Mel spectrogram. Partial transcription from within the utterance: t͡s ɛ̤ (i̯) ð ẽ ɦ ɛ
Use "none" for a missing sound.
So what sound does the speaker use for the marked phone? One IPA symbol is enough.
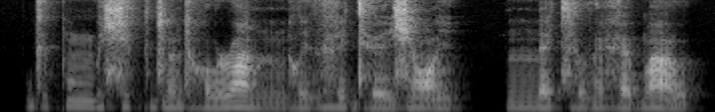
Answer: u̯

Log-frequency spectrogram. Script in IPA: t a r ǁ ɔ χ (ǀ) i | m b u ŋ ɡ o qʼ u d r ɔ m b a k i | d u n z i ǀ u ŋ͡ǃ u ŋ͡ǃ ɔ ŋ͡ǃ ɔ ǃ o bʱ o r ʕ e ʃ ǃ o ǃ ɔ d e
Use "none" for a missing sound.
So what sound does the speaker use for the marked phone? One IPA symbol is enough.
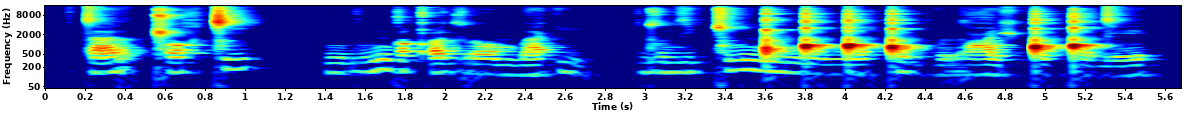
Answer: ǀ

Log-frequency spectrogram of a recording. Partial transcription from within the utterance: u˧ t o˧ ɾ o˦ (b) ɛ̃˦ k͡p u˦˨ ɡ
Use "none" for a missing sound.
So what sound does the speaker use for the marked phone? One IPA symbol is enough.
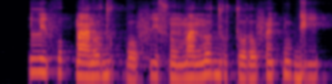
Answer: f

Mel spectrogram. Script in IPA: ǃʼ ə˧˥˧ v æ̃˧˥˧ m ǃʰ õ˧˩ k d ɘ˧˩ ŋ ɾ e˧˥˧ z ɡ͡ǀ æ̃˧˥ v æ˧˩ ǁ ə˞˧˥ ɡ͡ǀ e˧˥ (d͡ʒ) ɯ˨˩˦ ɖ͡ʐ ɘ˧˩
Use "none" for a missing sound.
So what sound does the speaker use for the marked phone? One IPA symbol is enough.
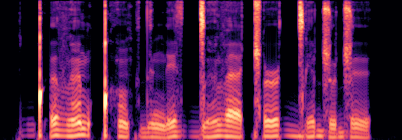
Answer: ɖ͡ʐ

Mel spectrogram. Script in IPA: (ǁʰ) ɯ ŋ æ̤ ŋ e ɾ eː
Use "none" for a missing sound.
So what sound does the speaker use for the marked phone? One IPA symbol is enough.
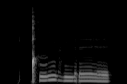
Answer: ǃʰ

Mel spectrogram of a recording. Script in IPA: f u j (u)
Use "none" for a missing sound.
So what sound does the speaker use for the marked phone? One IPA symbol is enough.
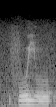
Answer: u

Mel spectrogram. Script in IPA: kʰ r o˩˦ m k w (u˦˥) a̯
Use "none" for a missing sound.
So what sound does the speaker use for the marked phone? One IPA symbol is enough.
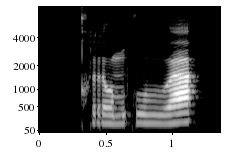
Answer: u˩˦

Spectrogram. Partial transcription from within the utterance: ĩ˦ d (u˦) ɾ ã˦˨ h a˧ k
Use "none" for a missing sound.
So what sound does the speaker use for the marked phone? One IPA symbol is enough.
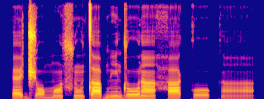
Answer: o˦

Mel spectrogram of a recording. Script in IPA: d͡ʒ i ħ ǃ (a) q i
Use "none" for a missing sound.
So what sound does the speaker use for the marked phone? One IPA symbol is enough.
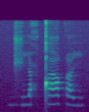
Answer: a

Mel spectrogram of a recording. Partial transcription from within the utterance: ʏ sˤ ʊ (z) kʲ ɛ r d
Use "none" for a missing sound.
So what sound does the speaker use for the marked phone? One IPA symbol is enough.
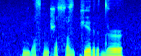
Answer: z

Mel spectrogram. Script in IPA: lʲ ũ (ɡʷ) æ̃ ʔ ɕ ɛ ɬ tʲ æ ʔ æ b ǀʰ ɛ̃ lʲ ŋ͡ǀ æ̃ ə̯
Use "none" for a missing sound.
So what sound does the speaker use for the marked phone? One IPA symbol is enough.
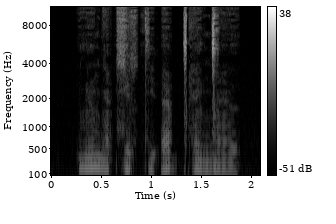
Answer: ɡ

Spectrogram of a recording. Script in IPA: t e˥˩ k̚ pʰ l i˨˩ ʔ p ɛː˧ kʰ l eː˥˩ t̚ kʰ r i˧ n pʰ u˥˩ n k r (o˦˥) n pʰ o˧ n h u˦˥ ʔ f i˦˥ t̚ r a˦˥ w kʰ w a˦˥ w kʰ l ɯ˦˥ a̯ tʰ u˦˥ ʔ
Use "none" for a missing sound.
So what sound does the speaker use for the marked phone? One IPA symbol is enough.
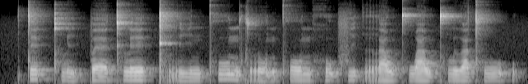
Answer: o˩˦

